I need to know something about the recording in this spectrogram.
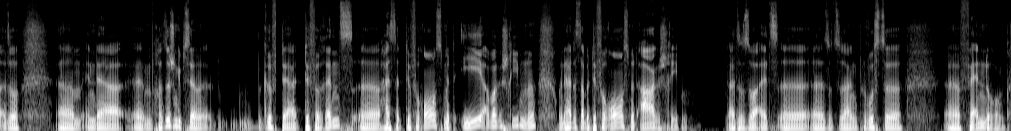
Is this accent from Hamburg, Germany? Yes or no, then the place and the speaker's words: no; Wolfsburg, Lower Saxony, Germany; also born or lived in Lüneburg; Ich bin in Wolfsburg geboren, habe in Lüneburg studiert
